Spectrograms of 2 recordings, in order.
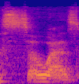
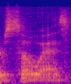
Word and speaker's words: psoas: obsessed with the fascia, but also with the psoas muscle. It's spelled P-S-O-A-S.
